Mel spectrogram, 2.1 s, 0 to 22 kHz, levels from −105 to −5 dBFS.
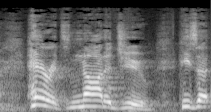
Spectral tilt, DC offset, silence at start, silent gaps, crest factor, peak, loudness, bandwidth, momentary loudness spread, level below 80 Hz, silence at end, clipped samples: -4 dB/octave; under 0.1%; 0 s; none; 18 dB; 0 dBFS; -17 LUFS; 16 kHz; 7 LU; -50 dBFS; 0 s; under 0.1%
